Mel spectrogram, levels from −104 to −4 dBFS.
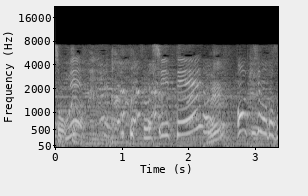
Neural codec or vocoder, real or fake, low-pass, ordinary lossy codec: none; real; 7.2 kHz; MP3, 48 kbps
